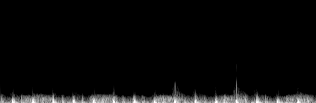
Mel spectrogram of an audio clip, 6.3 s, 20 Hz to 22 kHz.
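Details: 31-year-old male's heart racing after exercise (sinus tachycardia), recorded with a lapel mic and a small ceramic bowl: fast, pounding heartbeat slowing from about 150 to about 130 bpm, with breath sounds also heard.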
